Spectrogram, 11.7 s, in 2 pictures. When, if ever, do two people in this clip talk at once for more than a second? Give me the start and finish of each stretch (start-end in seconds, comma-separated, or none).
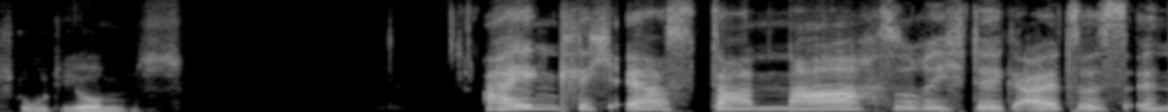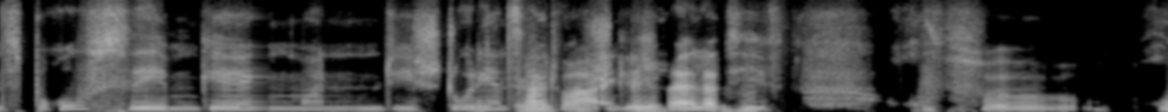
8.2-9.6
